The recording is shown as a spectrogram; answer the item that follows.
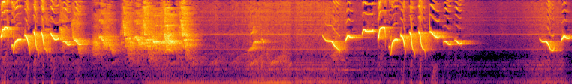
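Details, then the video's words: Javan grey-throated white-eye in energetic gacor singing, used as master song for training small birds: rapid runs of clear, slurred whistles dropping and rising, a rougher burst midway, quieter stretch, then more sweeping whistles and a short silence. "Opior Jambul Gacor Untuk Masteran Burung Kecil"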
